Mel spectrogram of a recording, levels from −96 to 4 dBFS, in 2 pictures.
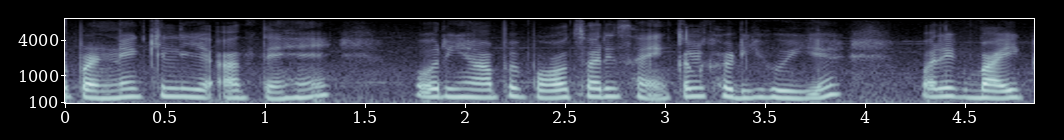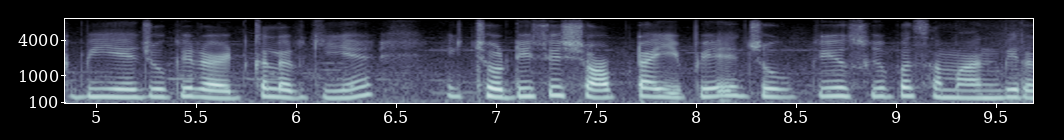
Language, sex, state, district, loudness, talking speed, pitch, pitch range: Hindi, female, Bihar, Madhepura, -20 LUFS, 240 wpm, 235 Hz, 215-250 Hz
